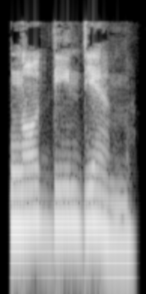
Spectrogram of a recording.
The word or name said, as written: Ngo Dinh Diem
